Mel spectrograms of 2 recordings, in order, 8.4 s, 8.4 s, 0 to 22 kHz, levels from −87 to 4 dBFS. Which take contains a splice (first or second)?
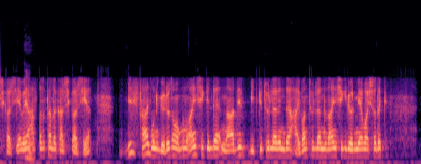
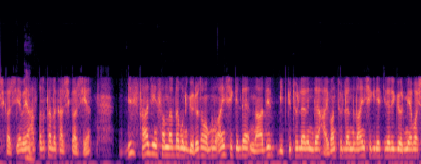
first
